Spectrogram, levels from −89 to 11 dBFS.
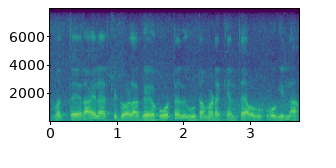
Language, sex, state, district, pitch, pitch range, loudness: Kannada, male, Karnataka, Shimoga, 110 Hz, 110-120 Hz, -14 LUFS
